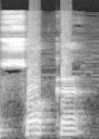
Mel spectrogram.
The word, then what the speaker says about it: zoca: Uma curiosidade também é sobre o santo que apareceu numa zoca. Em primeiro lugar, vamos entender o que é zoca, né, gente? Zoca ou soca na pronúncia portuguesa, mais conhecido como tamanco, que é aquele sapato feito em madeira.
